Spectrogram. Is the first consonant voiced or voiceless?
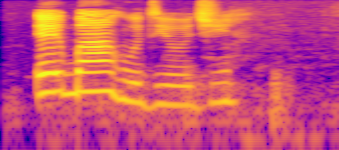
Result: voiced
